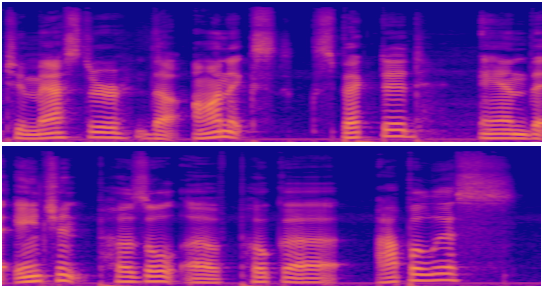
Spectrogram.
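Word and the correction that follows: Pokémopolis: Did I say that right? – Pokemopolis. – Okay.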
